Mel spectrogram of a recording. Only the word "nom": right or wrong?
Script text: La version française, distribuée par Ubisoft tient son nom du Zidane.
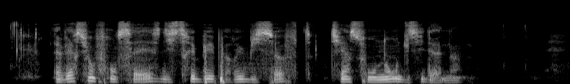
right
